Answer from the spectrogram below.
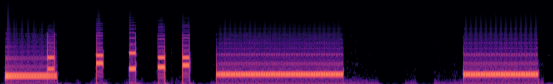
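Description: A steady telephone dial tone hums, broken by a quick series of short touch-tone beeps as a phone number is dialed on the radio show Brooke and Jeffrey in the Morning, followed by two long ringback tones with a pause between them.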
